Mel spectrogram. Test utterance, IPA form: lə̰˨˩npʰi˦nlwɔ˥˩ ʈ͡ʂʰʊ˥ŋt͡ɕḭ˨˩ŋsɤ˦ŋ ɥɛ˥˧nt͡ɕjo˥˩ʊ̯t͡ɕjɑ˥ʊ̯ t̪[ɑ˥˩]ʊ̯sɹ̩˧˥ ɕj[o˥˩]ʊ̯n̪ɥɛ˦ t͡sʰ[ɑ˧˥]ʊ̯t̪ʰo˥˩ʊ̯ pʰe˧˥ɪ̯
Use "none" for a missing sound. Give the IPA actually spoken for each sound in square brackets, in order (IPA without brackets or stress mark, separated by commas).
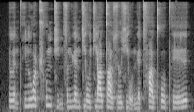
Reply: ɑ˥˩, o̰˨˩, ɑ˥˧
